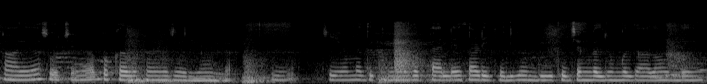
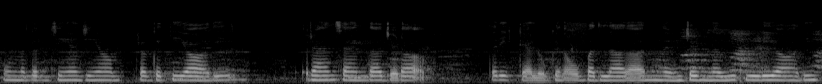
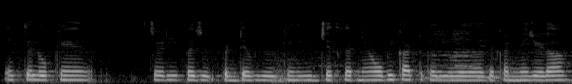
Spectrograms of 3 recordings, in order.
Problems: background sounds at intervals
